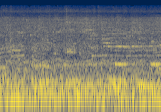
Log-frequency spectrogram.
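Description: Busy outdoor city ambience: a steady low rumble with faint voices of a crowd in the background.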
